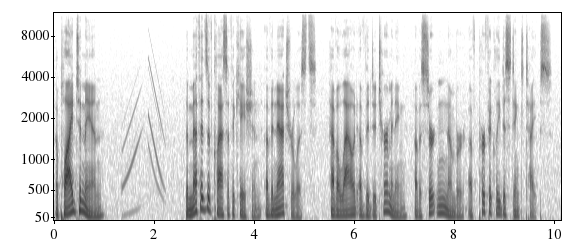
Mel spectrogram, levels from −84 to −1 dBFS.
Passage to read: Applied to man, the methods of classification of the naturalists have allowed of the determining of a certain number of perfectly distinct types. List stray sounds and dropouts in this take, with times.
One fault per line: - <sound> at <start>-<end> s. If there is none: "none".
- chirp at 1.4-2.3 s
